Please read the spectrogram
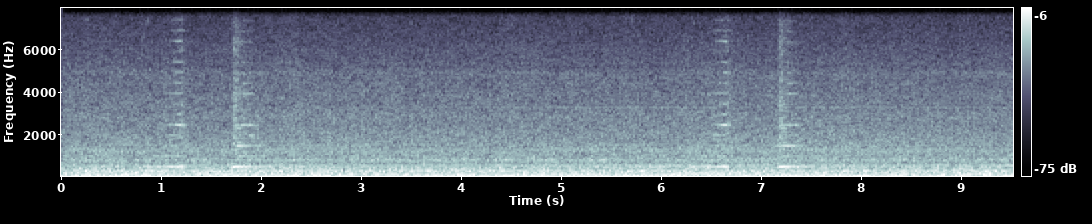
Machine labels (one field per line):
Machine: slide rail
